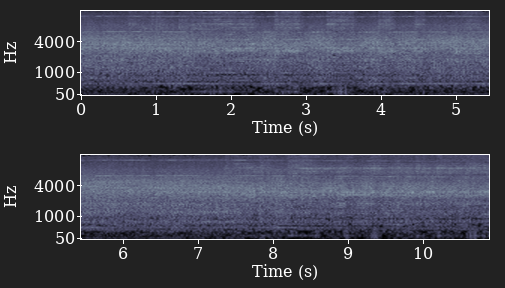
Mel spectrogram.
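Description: Small handheld power grinder running continuously against the metal of a fuel pickup, cleaning out the cut openings. It makes a steady, even grinding hiss with no pauses.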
